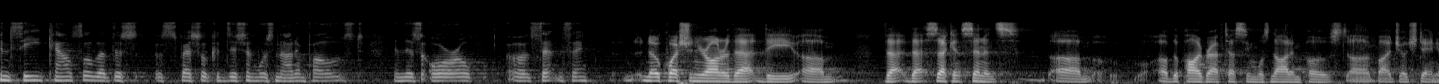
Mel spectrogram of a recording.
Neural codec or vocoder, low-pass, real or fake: none; 7.2 kHz; real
